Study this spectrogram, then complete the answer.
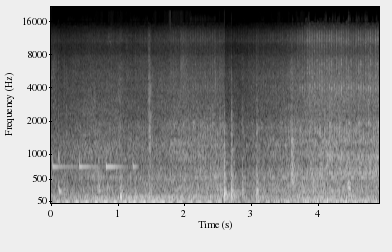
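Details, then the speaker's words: Chevrolet Sonic small turbo engine, P0300 and reduced-power warning: shakes and stumbles when revved, then revs cleaner but cuts off at 3000 rpm while parked; uneven thumping idle; misfire traced to water pooled in the plug well after engine wash. "aunque tiembla cuando lo acelero cabecea un poco y luego se escucha la aceleración un poco más limpia y se frena o se detiene en las 3000 rpm"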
